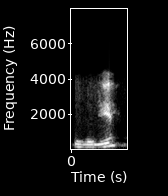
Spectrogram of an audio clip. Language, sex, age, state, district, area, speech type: Hindi, male, 18-30, Uttar Pradesh, Azamgarh, rural, conversation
